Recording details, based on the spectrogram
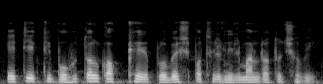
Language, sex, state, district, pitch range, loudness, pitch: Bengali, male, West Bengal, Cooch Behar, 110-130 Hz, -18 LUFS, 115 Hz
